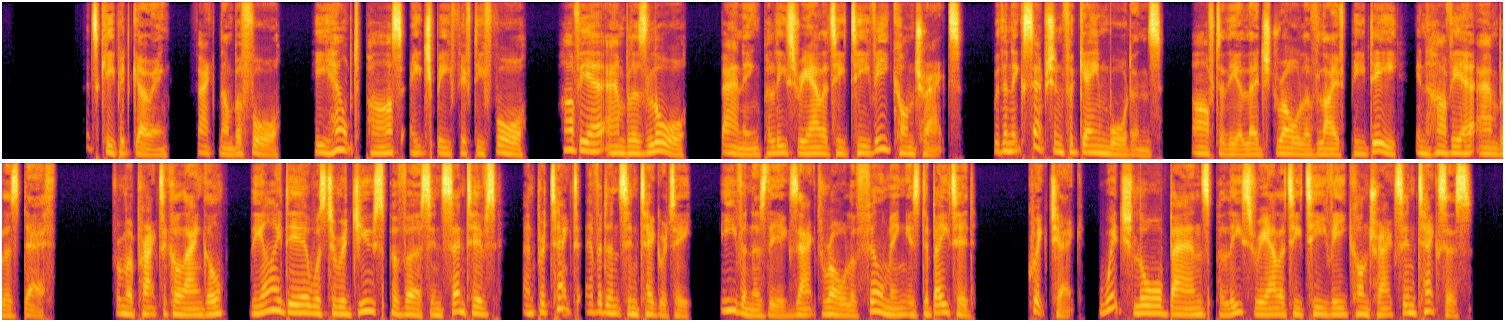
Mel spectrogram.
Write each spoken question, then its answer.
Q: which law bans police reality TV contracts in Texas?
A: Correct answer, HB 54.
